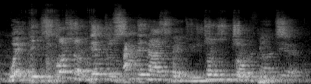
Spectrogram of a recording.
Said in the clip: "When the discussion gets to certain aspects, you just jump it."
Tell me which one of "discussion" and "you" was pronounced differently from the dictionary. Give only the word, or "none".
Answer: discussion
